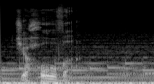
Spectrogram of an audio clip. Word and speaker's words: Jehovah: Some say the correct pronunciation of that name is Jehovah. Others say the correct pronunciation of that name is Yahweh.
